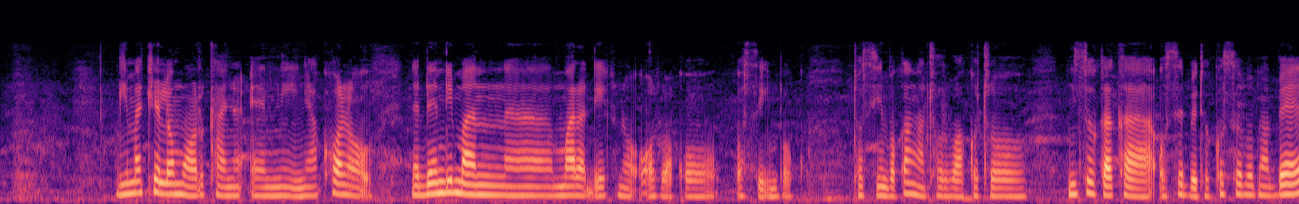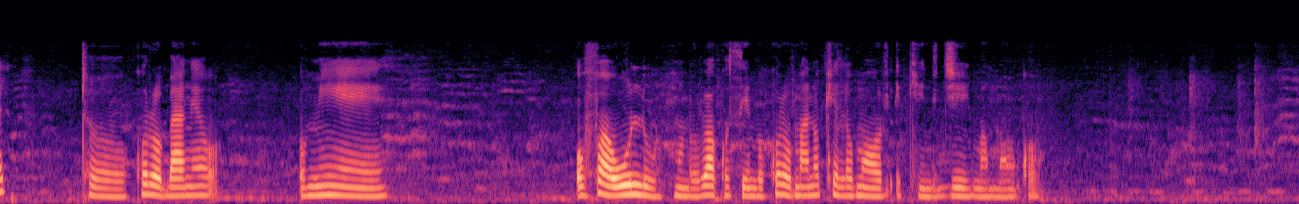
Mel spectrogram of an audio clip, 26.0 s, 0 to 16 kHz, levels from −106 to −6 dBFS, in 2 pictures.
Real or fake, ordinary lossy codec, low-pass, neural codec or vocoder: fake; none; 7.2 kHz; codec, 16 kHz, 8 kbps, FreqCodec, larger model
